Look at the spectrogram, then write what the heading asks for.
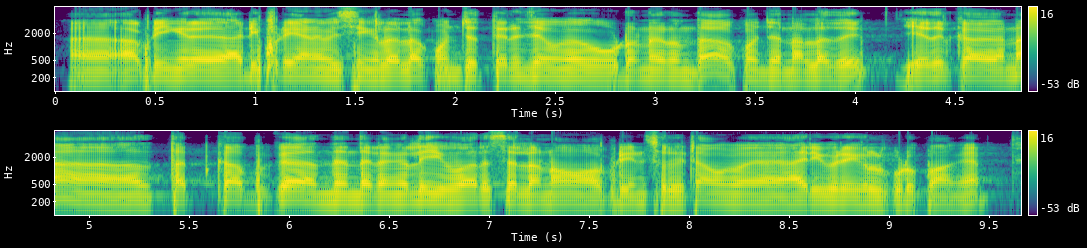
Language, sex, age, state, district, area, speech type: Tamil, male, 30-45, Tamil Nadu, Tiruppur, rural, spontaneous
